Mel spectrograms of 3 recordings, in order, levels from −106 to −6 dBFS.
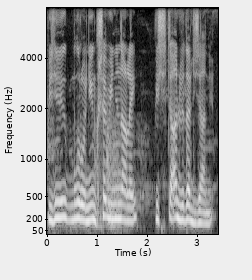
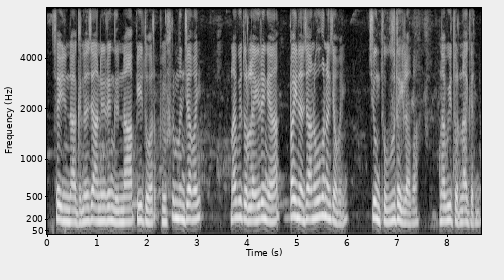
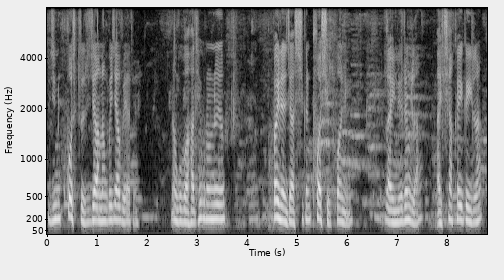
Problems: none marked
